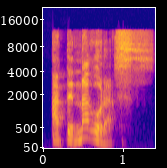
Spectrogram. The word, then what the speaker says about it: Atenágoras: Atenágoras. Acento en la.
